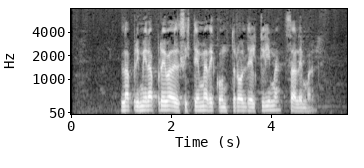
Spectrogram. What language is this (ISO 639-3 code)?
spa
